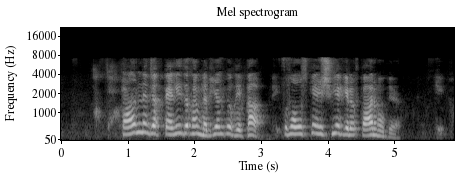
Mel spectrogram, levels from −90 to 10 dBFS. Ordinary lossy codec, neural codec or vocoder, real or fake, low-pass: AAC, 32 kbps; codec, 16 kHz, 1 kbps, FunCodec, trained on LibriTTS, 50 frames a second; fake; 7.2 kHz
